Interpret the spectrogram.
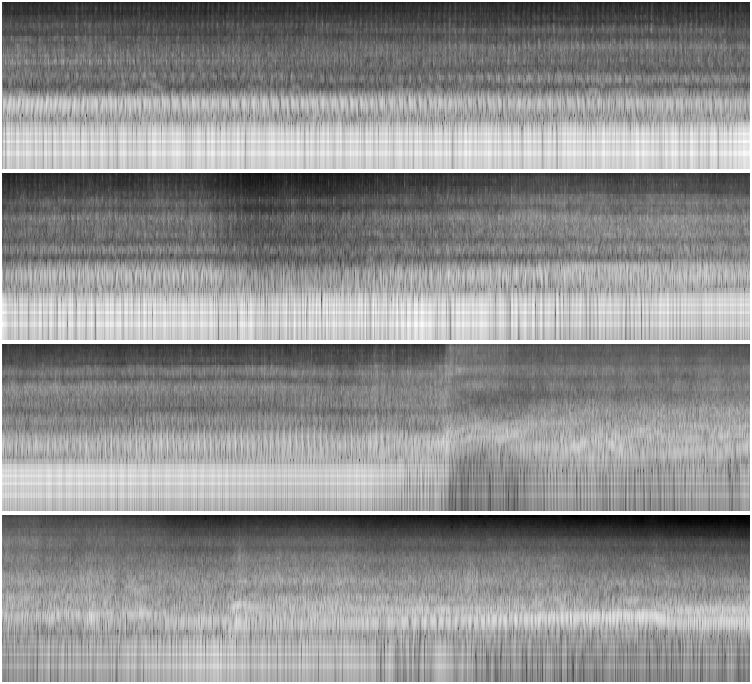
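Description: Drag-racing cars' engines running at the starting line, the revs held and then building slowly, before a hard launch about two-thirds of the way in. The engines then pull away down the track, climbing in pitch with drops at two gear changes.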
